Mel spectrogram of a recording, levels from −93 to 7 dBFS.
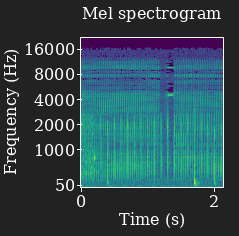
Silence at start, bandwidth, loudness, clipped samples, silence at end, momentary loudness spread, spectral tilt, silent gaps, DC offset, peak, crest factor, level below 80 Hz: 0 s; 17 kHz; -18 LUFS; under 0.1%; 0 s; 2 LU; -3 dB/octave; none; under 0.1%; 0 dBFS; 20 dB; -44 dBFS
